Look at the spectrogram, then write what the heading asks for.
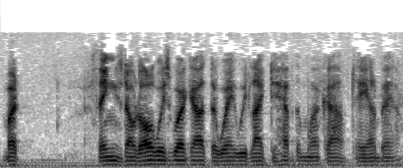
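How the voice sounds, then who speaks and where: Ardent, very deep-voiced radio nobleman. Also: completely flat delivery, brisk, bright, forceful tone, slight background noise. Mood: earnest, lovestruck. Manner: earnest, declamatory, tender. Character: ardent nobleman in love, idealistic and trusting. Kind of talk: 1940s radio romance acting. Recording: muffled 1940s radio recording with music.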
